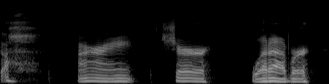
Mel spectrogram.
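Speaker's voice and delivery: low, beaten, resigned, defeated tone. Retelling how a woman answered, imitating her defeated voice. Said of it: "She sounds so defeated".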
